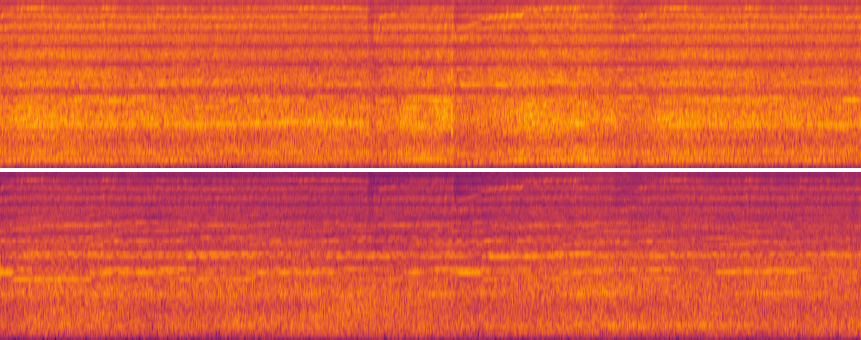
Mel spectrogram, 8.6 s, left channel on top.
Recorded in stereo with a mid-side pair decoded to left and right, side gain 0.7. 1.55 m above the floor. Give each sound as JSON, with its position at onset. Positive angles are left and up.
{"t": 0.0, "sound": "a drone", "azimuth_deg": 55}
